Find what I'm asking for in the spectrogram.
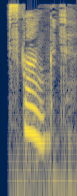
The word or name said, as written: skunked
